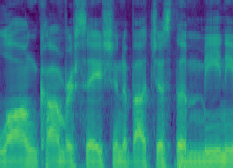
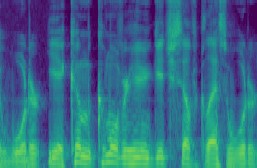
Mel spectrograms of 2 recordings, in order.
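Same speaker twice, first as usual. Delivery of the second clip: mock Maryland accent, pitched higher; 3 semitones higher than usual. Mocking how people from Maryland say water: imitating a Maryland accent. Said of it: "I hate the way they say wa-, uh, water".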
